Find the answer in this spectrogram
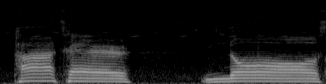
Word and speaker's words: Pater Noster: You're saying it wrong. Listen. It goes like this. Pater Noster.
